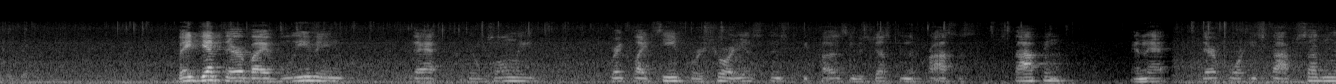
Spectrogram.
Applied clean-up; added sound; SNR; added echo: none; Rain; 12 dB; none.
